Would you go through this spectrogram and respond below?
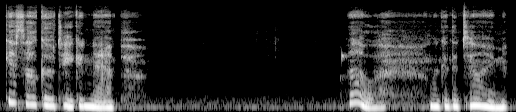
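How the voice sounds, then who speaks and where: An actress voicing a sly, composed young woman, an intelligence broker in a video game, speaking in a measured, coolly knowing, teasing way. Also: medium pitch, very animated, warm tone, breathy edge, full character voice. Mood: relaxed, languid. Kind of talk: video game character voice lines.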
